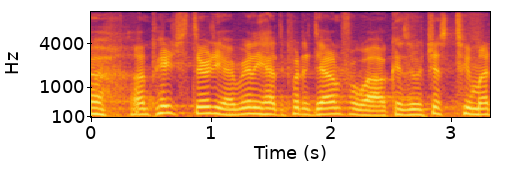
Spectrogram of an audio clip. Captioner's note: sighs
